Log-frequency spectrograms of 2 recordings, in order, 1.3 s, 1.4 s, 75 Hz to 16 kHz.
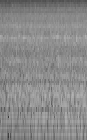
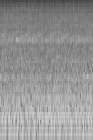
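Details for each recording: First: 1968 Ford Galaxie 500 V8 with Holley carb, idling after the distributor was rotated to correct ignition timing: smooth, even idle with steady hiss, no misses or hunting, idle rpm slightly high; running clean, better vacuum. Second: 1968 Ford Galaxie 500 V8 with Holley carb, idle mixture screws set 1.5 turns out: steady, even burble with no miss at about 620 rpm, above the 550 target; idle speed too high.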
